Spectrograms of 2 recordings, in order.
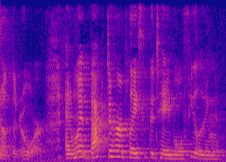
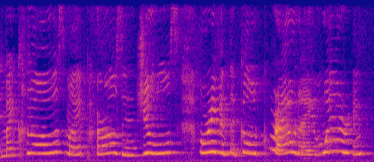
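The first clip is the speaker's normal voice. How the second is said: high, loud princess voice; hammed-up princess offering everything; eager princess; 13 semitones higher, 8 dB louder than usual. A narrator's reading. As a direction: plead with rising urgency, high and loud. Narrator voices pleading princess.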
